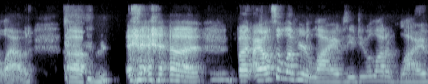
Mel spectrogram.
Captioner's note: laughs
